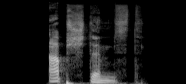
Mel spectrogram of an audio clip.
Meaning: second-person singular dependent present of abstimmen
- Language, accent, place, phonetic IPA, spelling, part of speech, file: German, Germany, Berlin, [ˈapˌʃtɪmst], abstimmst, verb, De-abstimmst.ogg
